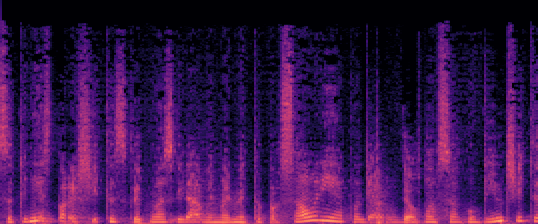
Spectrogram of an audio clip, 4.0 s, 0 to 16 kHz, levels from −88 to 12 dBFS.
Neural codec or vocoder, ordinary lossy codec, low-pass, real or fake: codec, 44.1 kHz, 0.9 kbps, DAC; MP3, 64 kbps; 14.4 kHz; fake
